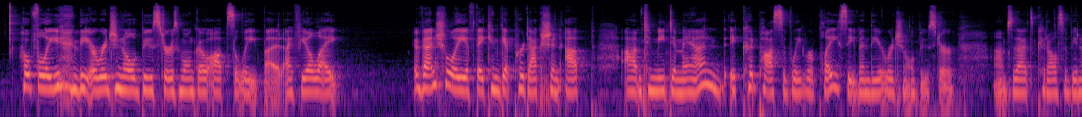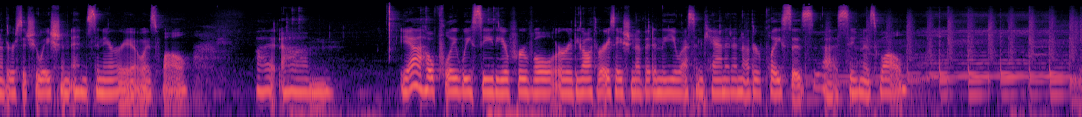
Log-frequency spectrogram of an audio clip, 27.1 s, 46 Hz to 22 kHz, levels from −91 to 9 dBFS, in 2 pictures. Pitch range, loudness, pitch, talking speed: 165-185 Hz, -28 LUFS, 170 Hz, 150 wpm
